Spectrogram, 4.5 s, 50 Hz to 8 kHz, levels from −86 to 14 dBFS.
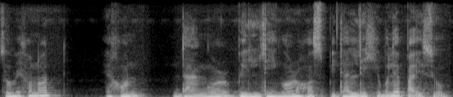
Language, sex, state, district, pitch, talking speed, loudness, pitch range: Assamese, male, Assam, Sonitpur, 140 Hz, 105 wpm, -15 LUFS, 130-160 Hz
